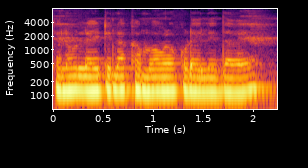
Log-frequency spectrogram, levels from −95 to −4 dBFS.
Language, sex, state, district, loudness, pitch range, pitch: Kannada, male, Karnataka, Bidar, -12 LUFS, 125-130 Hz, 130 Hz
